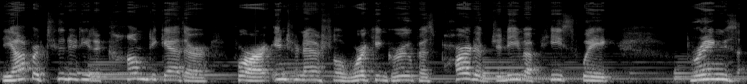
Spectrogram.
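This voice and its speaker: Woman doing scripted voiceover, earnest, guitar music clear underneath. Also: medium pitch, normal speed, rough recording. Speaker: narrator. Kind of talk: scripted narration.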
